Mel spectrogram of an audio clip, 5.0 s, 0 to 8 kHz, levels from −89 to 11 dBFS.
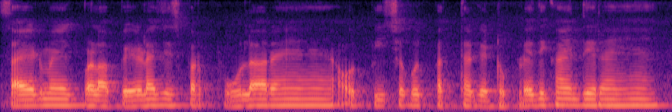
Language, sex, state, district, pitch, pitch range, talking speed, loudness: Hindi, male, Uttar Pradesh, Shamli, 120 Hz, 115-125 Hz, 260 wpm, -19 LUFS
